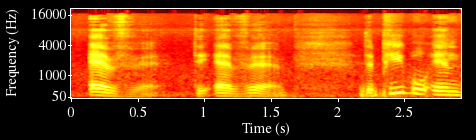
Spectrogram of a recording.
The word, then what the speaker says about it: Êvê: the original ancient text of the name pronounced Evan the event the people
